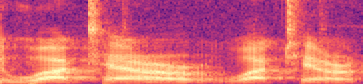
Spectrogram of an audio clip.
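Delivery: ওয়াটার with a t and a strong final r; clearly pronounced r. Shown as a demonstration. Teacher explaining American water, ওয়াটার with r heard. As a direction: say ওয়াটার slowly, sounding the r. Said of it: "পরিষ্কার করে বলে".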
